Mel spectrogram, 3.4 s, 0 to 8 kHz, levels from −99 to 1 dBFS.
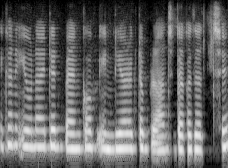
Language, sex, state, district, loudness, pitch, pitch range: Bengali, male, West Bengal, Jhargram, -14 LUFS, 240 Hz, 230-265 Hz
